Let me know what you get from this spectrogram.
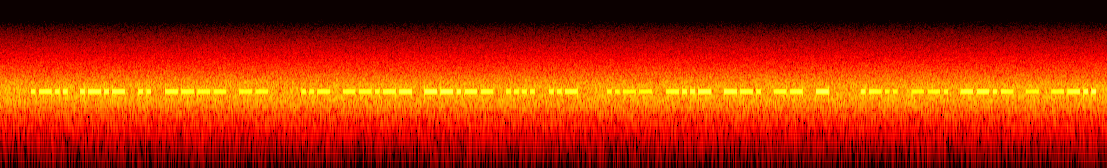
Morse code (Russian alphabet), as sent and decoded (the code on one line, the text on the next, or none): .-.. .-.- .. ---- -- / ..- --.-- --.-- .... ..- / ..-- -..- --. -- - / .-.. --. --.- - --..
ЛЯИШМ УЪЪХУ ЮЬГМТ ЛГЩТЗ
